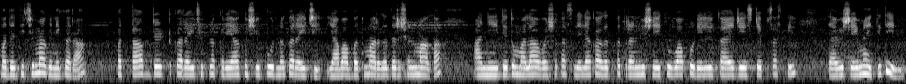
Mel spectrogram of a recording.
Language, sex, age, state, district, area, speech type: Marathi, female, 18-30, Maharashtra, Kolhapur, urban, spontaneous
